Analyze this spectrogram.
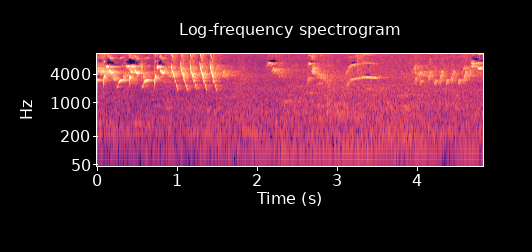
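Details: European goldfinch, a breeding father bird from Antalya, recorded in 2018, singing a quick burst of bright, high twittering notes in a tight run, then thinner scattered chirps and a brief rising whistle over a low background hum.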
